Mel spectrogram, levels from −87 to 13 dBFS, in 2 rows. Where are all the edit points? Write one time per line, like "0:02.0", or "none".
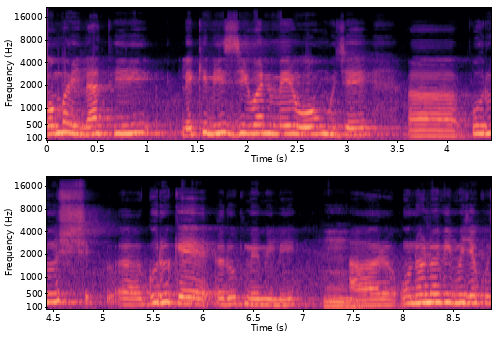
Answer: none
